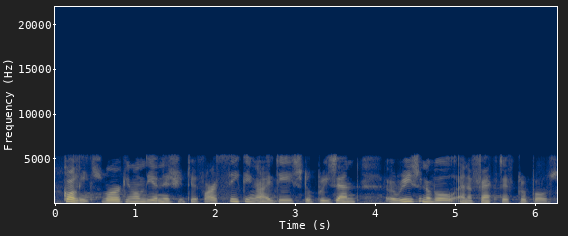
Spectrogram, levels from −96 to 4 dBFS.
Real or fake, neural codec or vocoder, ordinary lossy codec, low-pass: fake; codec, 16 kHz, 4 kbps, X-Codec, HuBERT features, trained on balanced general audio; none; 5.4 kHz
